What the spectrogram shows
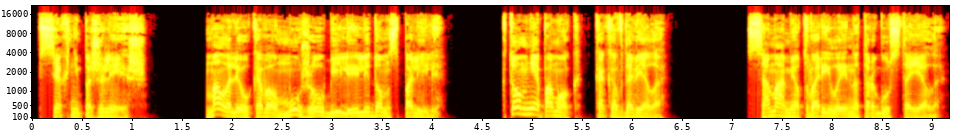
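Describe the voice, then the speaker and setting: A man voicing an angry, jealous young widow who shrieks and scolds, raising his voice high for her in an audiobook. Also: expressive, moderate pace, dry recording, clean studio sound, lightly acted. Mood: accusing. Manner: shrieking, scolding, tearful reproach. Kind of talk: audiobook character voice.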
